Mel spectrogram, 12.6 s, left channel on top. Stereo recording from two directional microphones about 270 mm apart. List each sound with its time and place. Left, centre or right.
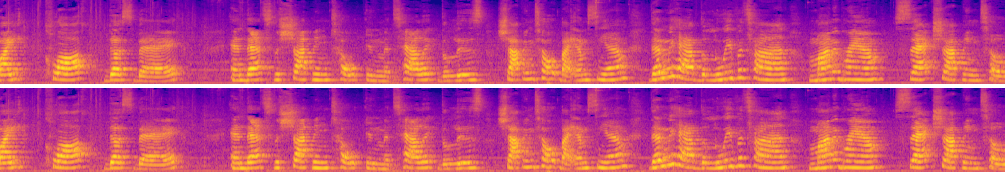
0.7 s a woman's voice: centre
